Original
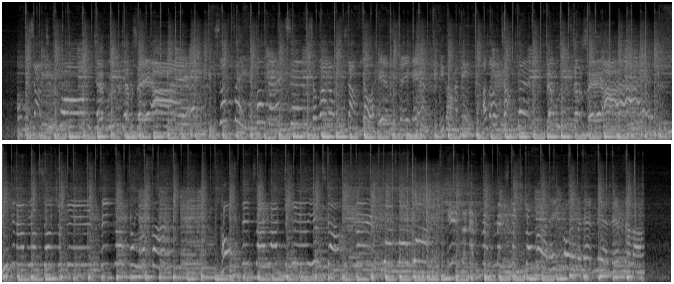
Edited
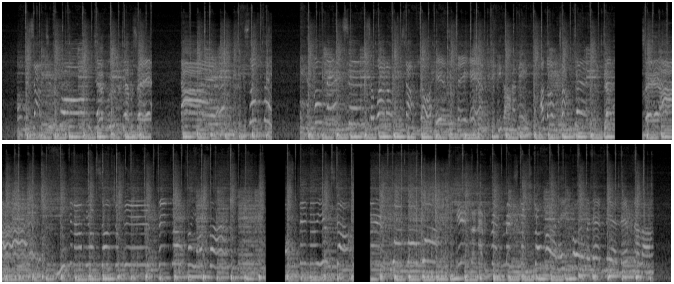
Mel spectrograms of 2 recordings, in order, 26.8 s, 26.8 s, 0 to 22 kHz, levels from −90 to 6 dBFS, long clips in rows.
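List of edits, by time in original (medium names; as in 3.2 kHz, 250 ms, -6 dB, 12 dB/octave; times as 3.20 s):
2.99 s: insert room tone 0.59 s
4.81 s: insert room tone 0.56 s
11.11–11.66 s: mute
17.52–17.91 s: mute
18.41–19.38 s: delete
20.26–20.59 s: mute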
